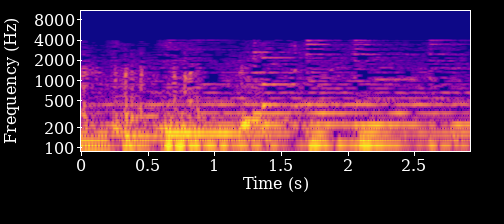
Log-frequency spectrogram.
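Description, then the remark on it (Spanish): A horse's hooves clip-clop steadily for a few seconds, with no one speaking, set against a dense, muffled low background. “Por tanto, cogió el primer caballo que pilló y se lanzó al monte.”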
